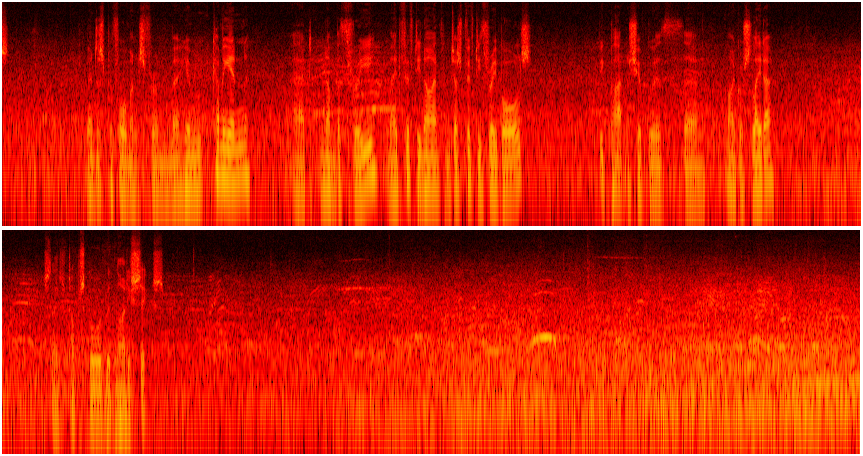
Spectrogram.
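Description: A crowd murmurs softly in a wide open ground.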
